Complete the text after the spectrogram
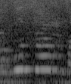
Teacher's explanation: जीभ पहले उठकर मूर्धा को स्पर्श करती है और फिर झटके के साथ नीचे आती है। देखिए इसको उच्चारण करें, ढ, पहले जो जीभ इस जब वर्ण को हम उच्चारण कर रहे हैं तो जीभ क्या रही है, उठ रही है, झट से नहीं उसकी मूर्धा स्पर्श कर रही है, झट से नहीं नीचे गिर रही है।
